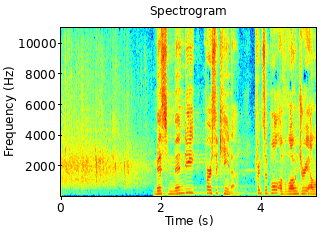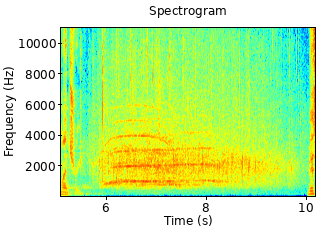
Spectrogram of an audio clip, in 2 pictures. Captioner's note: applause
